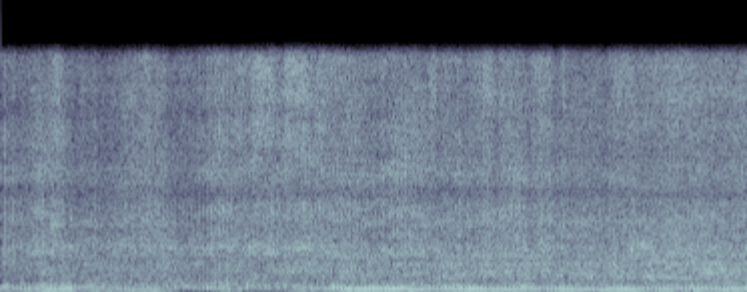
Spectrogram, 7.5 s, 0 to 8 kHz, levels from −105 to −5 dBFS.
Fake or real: fake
